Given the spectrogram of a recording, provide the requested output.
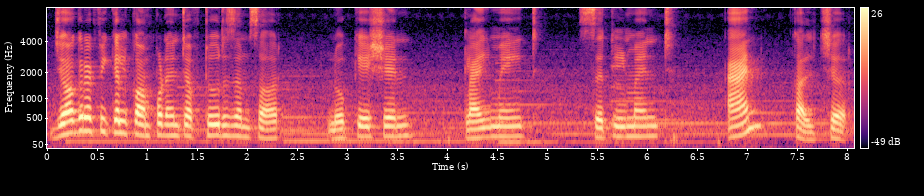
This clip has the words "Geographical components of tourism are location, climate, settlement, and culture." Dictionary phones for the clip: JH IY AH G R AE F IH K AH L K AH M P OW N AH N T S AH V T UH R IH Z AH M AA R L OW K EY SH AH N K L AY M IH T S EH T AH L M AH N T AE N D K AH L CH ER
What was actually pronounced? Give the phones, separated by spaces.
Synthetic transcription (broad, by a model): JH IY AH G R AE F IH K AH L K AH M P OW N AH N T AH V T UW R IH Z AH M AA R L OW K EY SH AH N K L AY M IH T S EH T AH L M AH N T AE N D K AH L CH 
